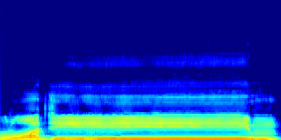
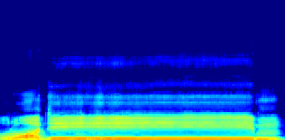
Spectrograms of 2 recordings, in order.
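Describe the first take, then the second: First: The word ends on a bare m sound. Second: The same.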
